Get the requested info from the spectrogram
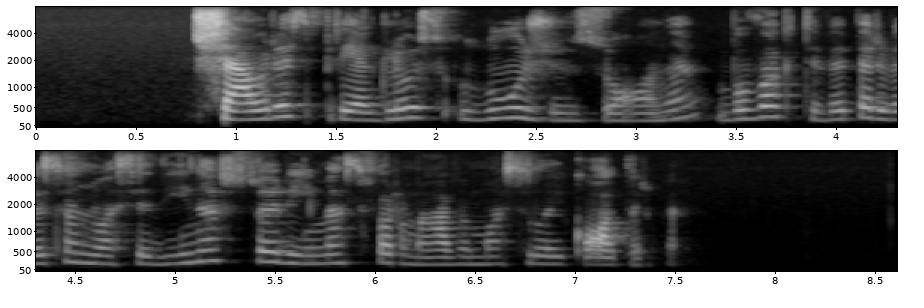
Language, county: Lithuanian, Vilnius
